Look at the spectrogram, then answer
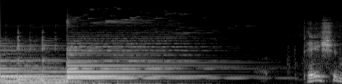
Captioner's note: piano And Violin Music; chimes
